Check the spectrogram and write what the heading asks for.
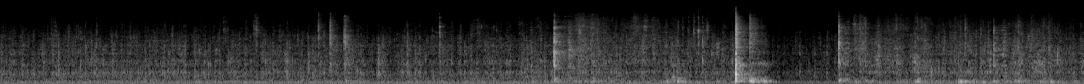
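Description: Fried chicken wings being turned in sauce in a nonstick frying pan with a spatula: a steady sizzle under repeated scrapes and clicks of the spatula against the pan, with one louder knock a little after seven seconds in.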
